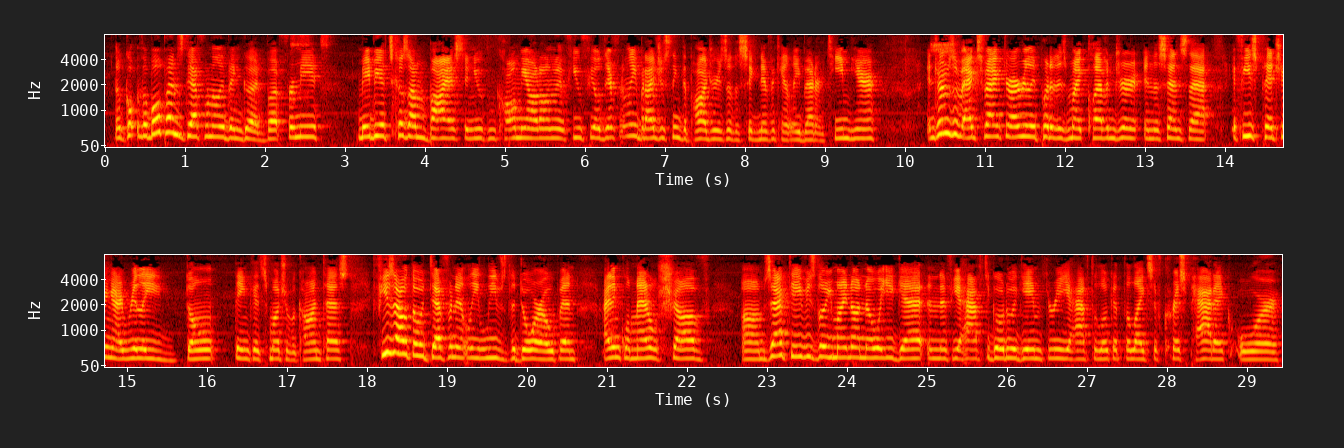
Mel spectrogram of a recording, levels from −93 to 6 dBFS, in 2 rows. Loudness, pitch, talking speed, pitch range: -25 LUFS, 245 Hz, 230 wpm, 230-270 Hz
